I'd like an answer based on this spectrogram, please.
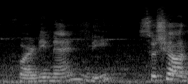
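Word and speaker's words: Ferdinand de Saussure: तो इसे Swiss linguist फर्डिनेंड डे सोशोर, फर्डिनेंड डी सोशोर ने दी थी। क्या है? फर्डिनेंड डी सोशोर। ठीक है, स्पेलिंग लिख रहा हूं मैं, इसका प्रोनाउंसिएशन ही होता है फर्डिनेंड डी सोशोर।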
